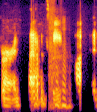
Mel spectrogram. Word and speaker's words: Beirne: You know, so you would say like, "Oh, it's nice to meet you, Beernney." And I would say, "No, actually it's pronounced burn.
